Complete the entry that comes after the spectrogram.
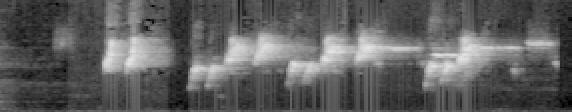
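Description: A brown gerygone calling: a rapid run of high, bright chirps and twittering notes, sung clear for about two seconds, with faint low background rumble and no talking.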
